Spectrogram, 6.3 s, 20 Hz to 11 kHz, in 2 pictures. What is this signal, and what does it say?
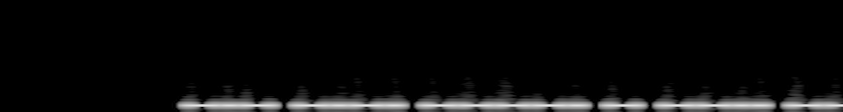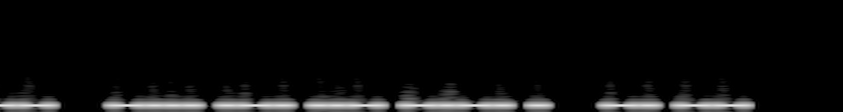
Morse code, heard as a keyed tone, about 34 wpm, 700 Hz. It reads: KC9TZO BRUCE NM
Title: K1USN SST QSO Practice - 35wpm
